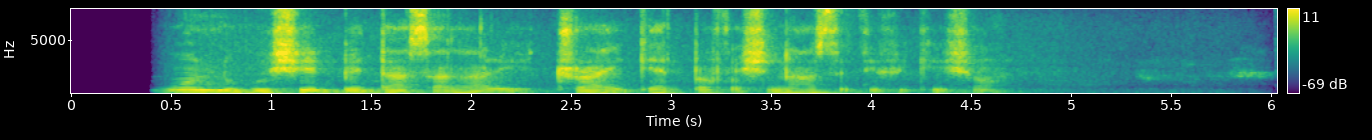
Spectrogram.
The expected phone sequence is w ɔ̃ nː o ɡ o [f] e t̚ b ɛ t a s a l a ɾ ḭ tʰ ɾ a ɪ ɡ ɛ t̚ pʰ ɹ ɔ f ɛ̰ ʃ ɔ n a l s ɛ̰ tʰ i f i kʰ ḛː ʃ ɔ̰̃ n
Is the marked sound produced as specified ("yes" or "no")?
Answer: no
